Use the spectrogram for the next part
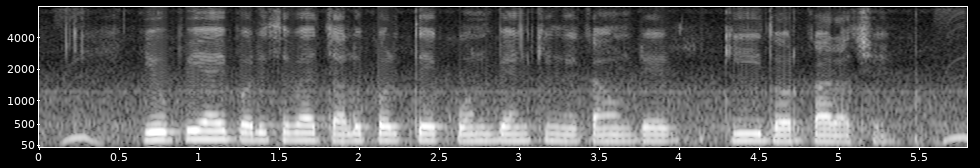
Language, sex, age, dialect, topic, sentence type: Bengali, male, 18-24, Jharkhandi, banking, question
